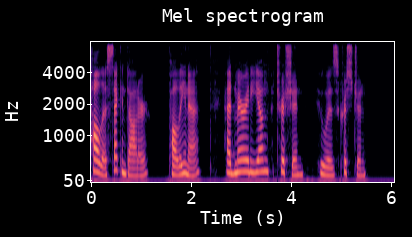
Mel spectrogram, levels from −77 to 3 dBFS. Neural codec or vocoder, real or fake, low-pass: none; real; 7.2 kHz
